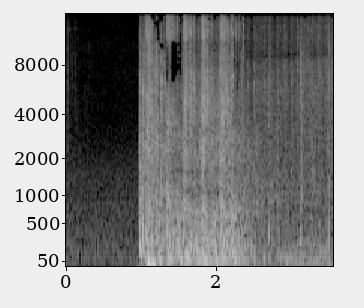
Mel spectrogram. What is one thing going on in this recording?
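A rifle fires a loud rapid burst.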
